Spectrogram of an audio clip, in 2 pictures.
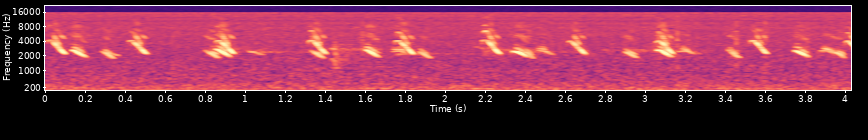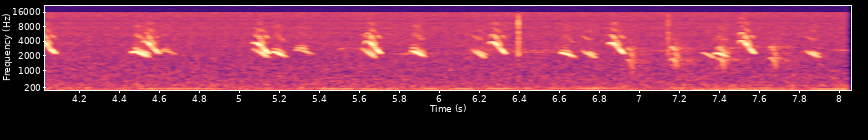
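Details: Nestling American robins wanting food, recorded 25 June 2012 as their eyes begin to open; bursts of high, sharp downward-sliding cheeps, repeated in quick clusters with short pauses between.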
